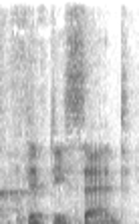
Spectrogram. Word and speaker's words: 50 Cent: white people should always clearly pronounce 50 Cent it's not fitty to you I love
